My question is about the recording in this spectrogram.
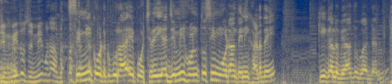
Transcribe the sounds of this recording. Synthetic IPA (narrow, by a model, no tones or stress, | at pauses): d͡ʒɪmːĩːt̪õːsɪmiːbənaːd̪aːsɪmːĩːkoːʈəkpuːɾaːeːpʊt͡ʃʰɾəiːɛːd͡ʒɪmːĩːɦʊɳt̪ʊsĩːmoːɖãːt̪eːnĩːkʰəɽd̪eː | kiːɡəlʋɪjaːt̪õːbaːɖəɾɡeː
